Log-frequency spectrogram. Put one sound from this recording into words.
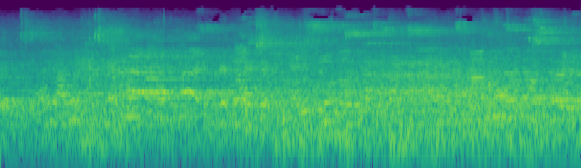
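A basketball bounces on a hard floor.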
